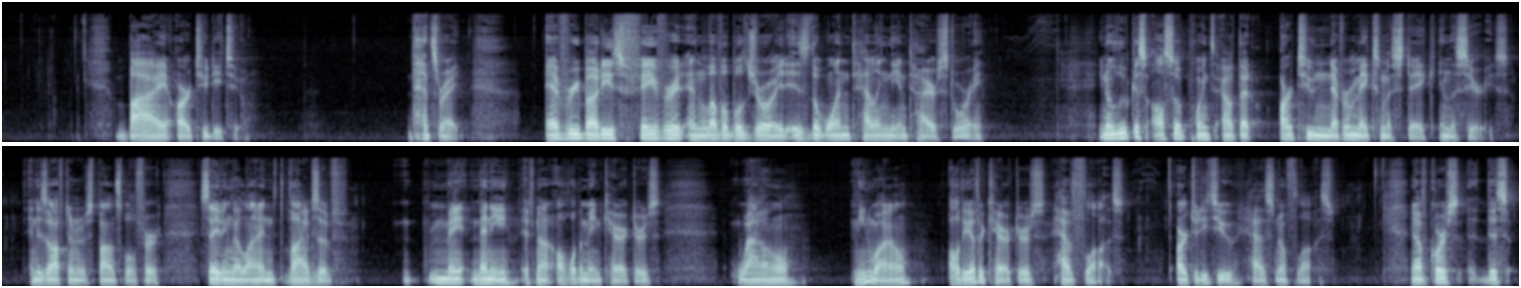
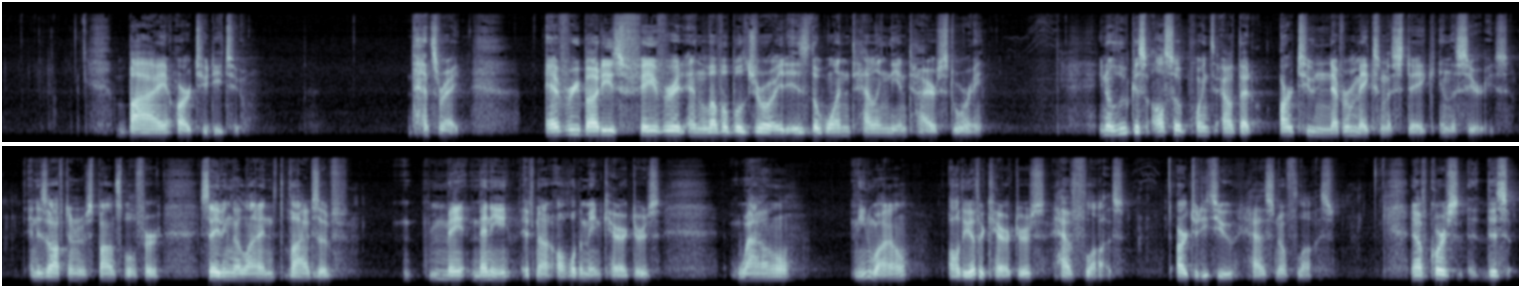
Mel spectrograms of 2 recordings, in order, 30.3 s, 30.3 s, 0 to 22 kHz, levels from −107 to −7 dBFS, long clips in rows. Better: first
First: none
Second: thin; very; fading below 300 Hz

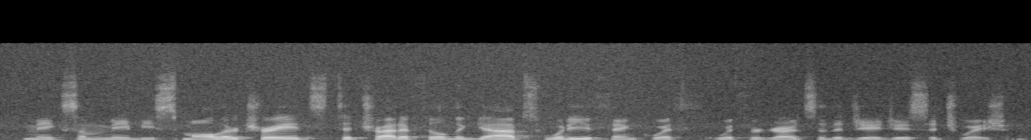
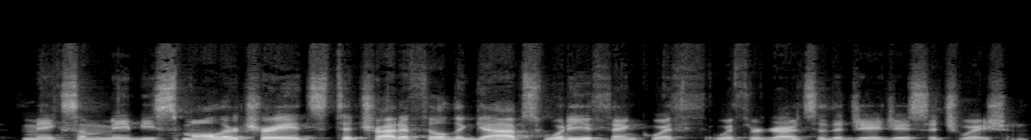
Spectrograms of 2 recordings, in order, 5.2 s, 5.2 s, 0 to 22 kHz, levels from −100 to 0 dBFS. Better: second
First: hiss; faint; throughout; 20 dB below the speech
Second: none

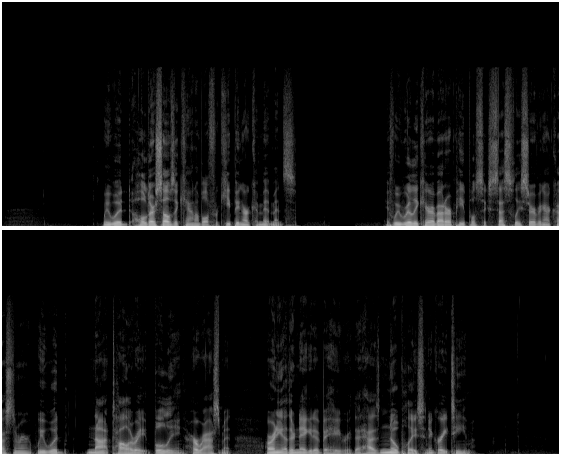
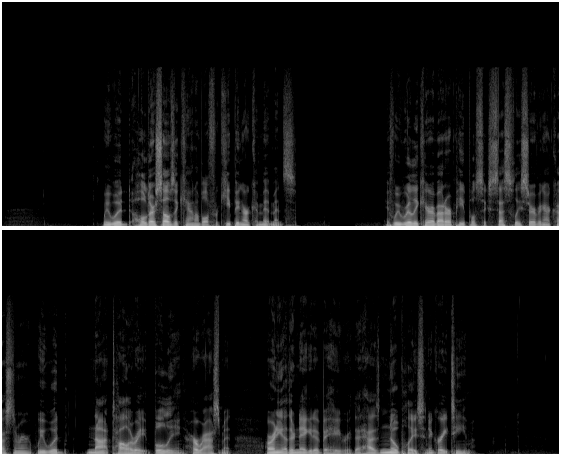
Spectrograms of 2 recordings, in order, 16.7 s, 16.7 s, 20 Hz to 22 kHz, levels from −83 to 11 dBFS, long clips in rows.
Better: neither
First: none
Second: none

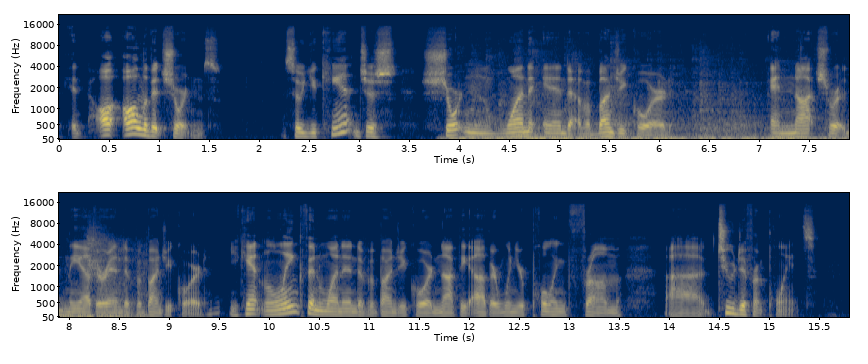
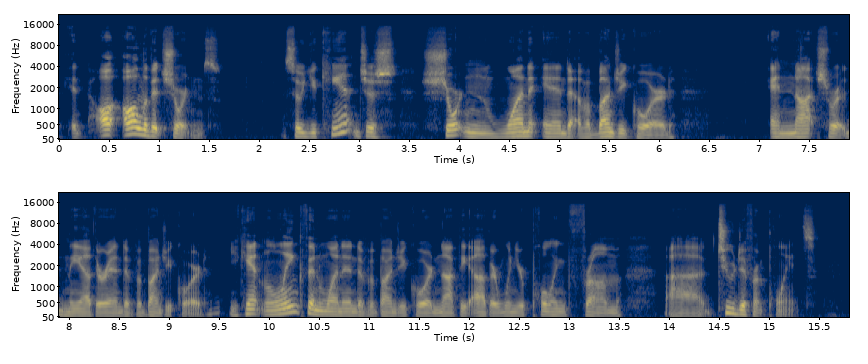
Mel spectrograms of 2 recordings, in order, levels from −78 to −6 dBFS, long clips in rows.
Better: second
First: keyboard typing; noticeable; from 4 to 9 s; peak 8 dB below the speech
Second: none

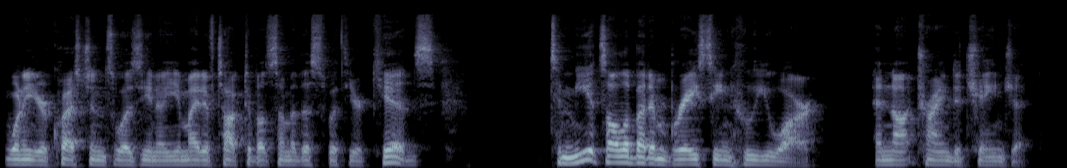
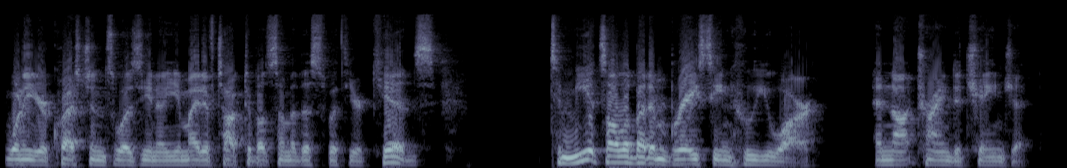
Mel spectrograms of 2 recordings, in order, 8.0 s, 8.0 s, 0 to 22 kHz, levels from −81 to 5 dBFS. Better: first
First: none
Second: distortion; slight; 3% of the sound clipped

